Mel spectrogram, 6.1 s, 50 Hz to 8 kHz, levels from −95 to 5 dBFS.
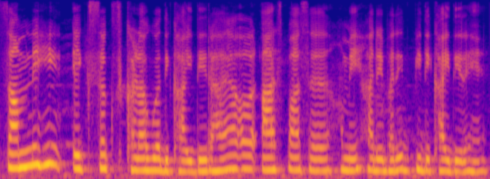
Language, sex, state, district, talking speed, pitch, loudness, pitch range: Hindi, female, Chhattisgarh, Raipur, 175 wpm, 200 Hz, -16 LUFS, 190-220 Hz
